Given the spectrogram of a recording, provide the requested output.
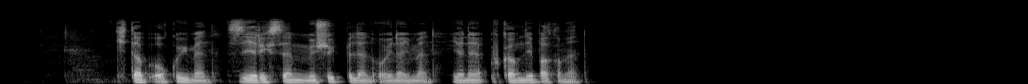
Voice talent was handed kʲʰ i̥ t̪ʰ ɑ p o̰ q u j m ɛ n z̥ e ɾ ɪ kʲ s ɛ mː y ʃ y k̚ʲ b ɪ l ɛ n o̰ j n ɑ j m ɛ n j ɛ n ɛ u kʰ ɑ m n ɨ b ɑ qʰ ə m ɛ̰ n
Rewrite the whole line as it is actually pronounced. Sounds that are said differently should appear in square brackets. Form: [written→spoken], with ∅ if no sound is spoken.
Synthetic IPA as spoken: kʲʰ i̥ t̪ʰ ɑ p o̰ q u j m ɛ n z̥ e ɾ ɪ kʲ s ɛ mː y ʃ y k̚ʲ b ɪ l ɛ n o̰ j n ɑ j m ɛ n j ɛ n ɛ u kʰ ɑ m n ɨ b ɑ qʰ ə m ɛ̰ n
